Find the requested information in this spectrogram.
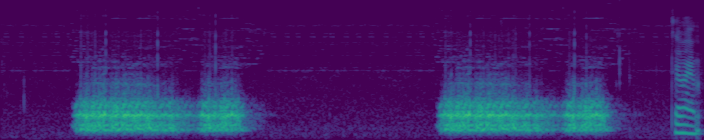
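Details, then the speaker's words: Normal vesicular breath sounds: soft, rustling, like air through tree leaves, long inspiration flowing without a gap into a very short expiration. "هو الكر بري ساوند من غير جاب مافيش مسافه ما بين انسبيريشن وا اكسبيرشن وانت بتلاقيه ان هو خد انسبيريشن في وقت اطول بعد كده اكسبيرشن هتلاقيه كده ان هو قصيره جدا"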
